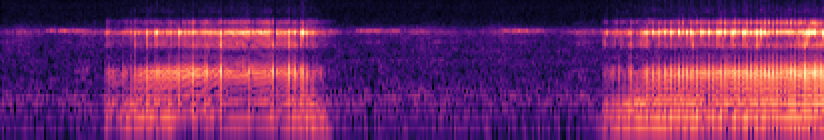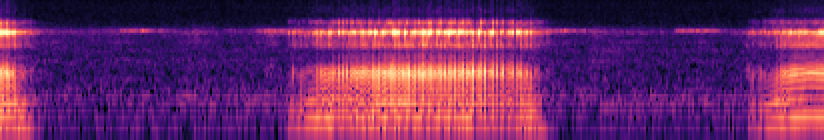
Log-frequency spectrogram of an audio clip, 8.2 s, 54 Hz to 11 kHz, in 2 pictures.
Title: dad snoring (4)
